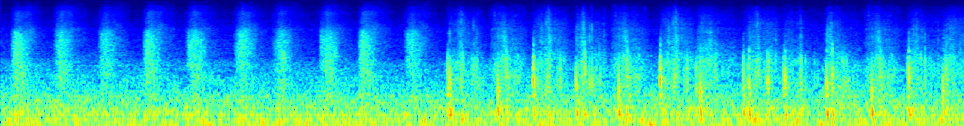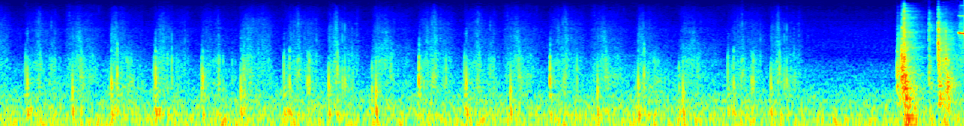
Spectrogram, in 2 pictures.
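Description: Footsteps tap steadily on a hard floor in a quiet room.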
